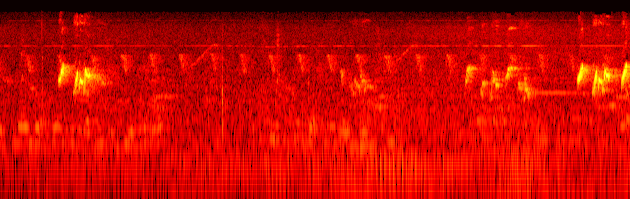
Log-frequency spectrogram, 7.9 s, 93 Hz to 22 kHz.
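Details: Caged wild-caught Red-whiskered bulbul, recorded 22 October 2018 on a sunny, cold day. Short bursts of loud chattering whistles open and close the passage, with faint repeated chips and a man talking quietly between them.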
